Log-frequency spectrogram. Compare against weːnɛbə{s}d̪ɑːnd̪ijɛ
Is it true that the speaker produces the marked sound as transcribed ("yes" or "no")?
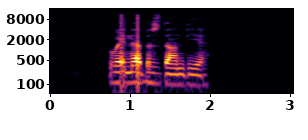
no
